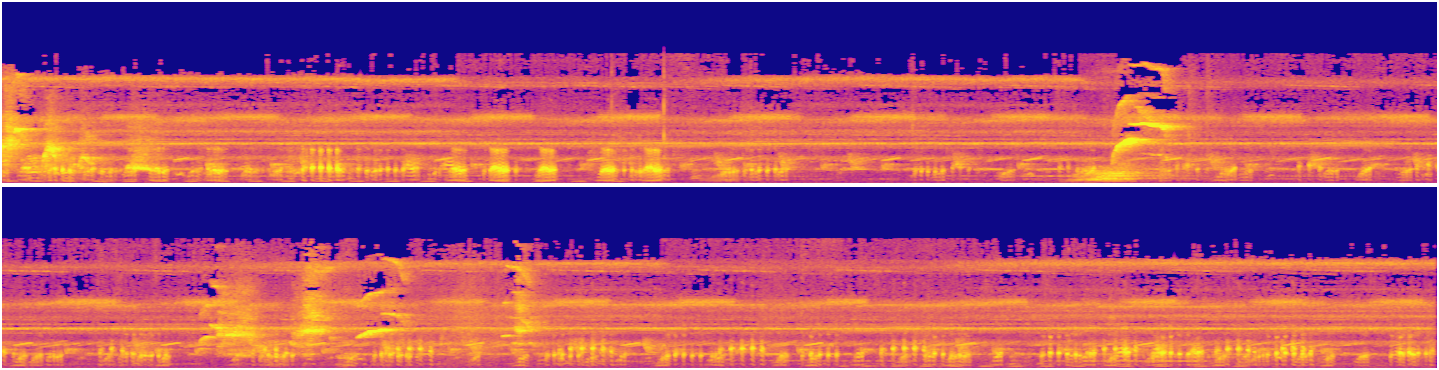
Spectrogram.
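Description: Chorus of croaking frogs with other animal calls, in an ambient soundscape made to evoke the Cretaceous. A low, fast pulsed trill comes at the start and again near the end. Dense clicking calls run throughout, one call sweeps steeply upward about eleven seconds in, and a few short high chirps follow several seconds later.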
